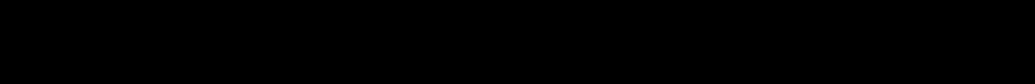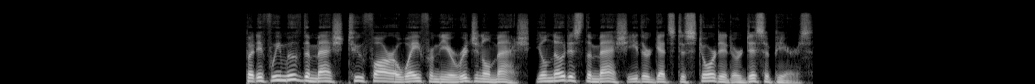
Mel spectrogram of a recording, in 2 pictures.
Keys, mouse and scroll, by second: 1.2-2.1 middle click, 2.0 middle click, 2.2 middle click, 3.1 middle click, 3.8 click, 4.3 x, 5.0 click, 6.4 click, 7.6 shift+d, 10.7 ctrl+z, 11.6 middle click, 13.8 click, 14.3 shift+d, 16.2 s, 18.1 middle click, 19.4 shift+d.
